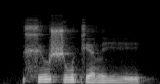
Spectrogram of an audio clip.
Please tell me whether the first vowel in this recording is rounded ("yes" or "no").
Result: yes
